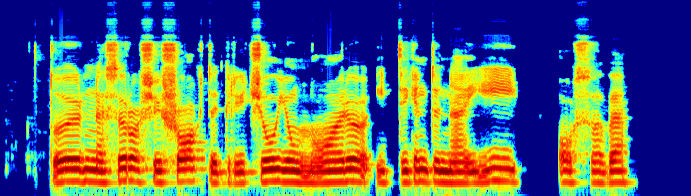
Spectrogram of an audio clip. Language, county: Lithuanian, Kaunas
